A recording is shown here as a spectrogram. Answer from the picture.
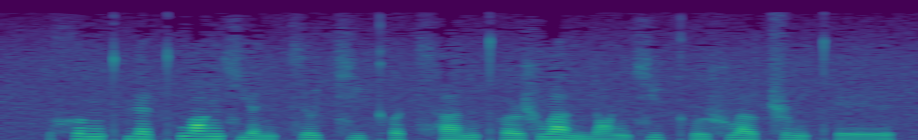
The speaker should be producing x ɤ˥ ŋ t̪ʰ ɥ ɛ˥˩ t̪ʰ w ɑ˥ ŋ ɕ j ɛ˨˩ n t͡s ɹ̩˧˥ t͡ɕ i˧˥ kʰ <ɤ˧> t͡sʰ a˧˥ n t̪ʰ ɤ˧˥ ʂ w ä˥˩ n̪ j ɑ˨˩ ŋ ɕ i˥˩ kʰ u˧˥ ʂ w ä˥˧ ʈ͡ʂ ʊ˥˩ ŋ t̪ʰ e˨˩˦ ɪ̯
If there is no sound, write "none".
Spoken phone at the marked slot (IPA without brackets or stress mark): ɤ˧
